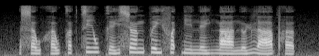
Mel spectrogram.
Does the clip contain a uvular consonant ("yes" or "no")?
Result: no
